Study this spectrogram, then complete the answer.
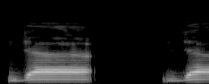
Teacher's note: শেষটা এমন ভাবে হবে যেন হামজার মতো না হয়, বা হলকে শুরুতে চাপটা চাপ লাগার কারণে আওয়াজটা হামজার আওয়াজটা বের হয়ে না যায়, স্বাভাবিক।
